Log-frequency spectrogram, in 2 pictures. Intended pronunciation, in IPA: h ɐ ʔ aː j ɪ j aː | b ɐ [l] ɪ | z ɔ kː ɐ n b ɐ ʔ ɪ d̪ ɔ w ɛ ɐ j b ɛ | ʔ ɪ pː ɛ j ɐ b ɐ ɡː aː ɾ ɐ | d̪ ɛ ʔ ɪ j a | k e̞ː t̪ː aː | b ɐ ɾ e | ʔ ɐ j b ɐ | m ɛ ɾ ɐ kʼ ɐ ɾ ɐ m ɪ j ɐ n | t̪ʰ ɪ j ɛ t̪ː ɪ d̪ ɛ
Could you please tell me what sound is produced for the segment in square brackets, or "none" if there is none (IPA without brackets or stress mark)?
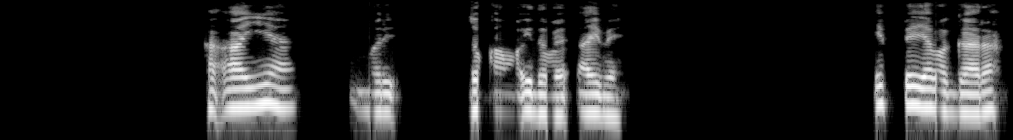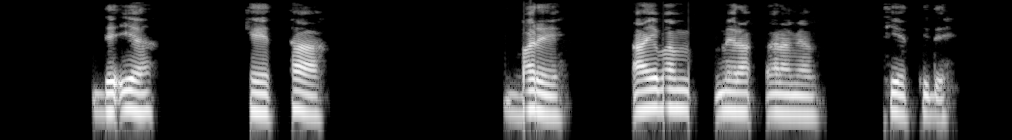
ɾ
